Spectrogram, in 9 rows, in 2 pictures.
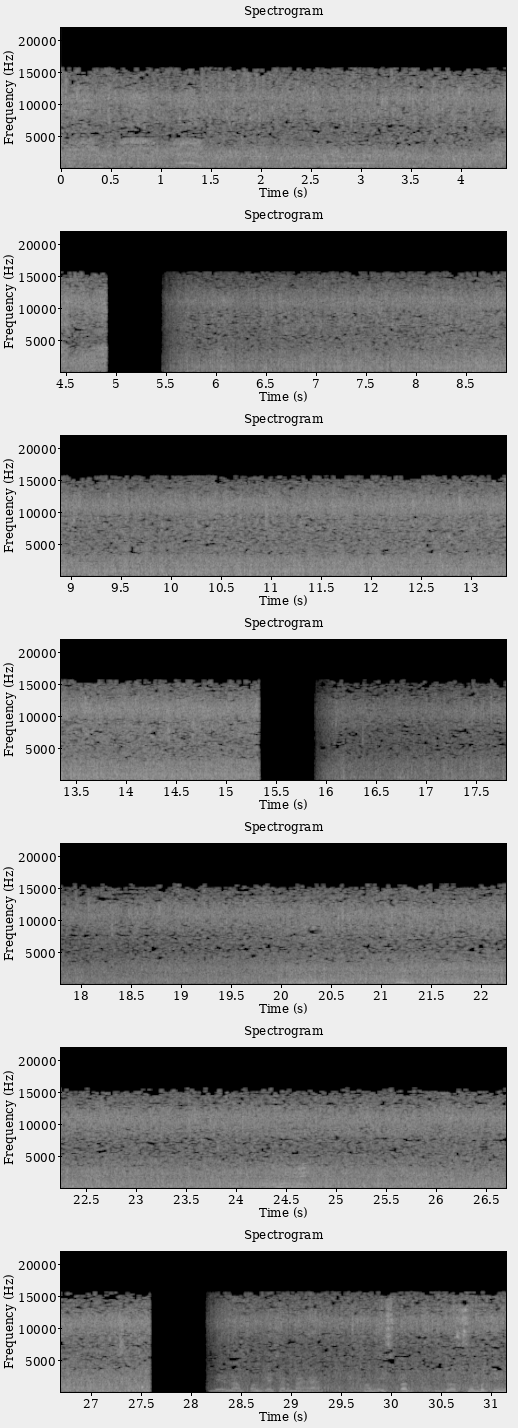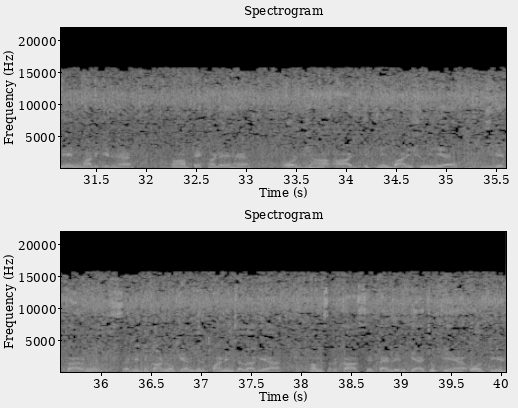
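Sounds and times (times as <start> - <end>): floodwater running: 0.0 - 4.9, 16.1 - 27.6, 28.2 - 40.0
heavy rain hissing: 0.0 - 4.9, 16.0 - 27.6, 28.2 - 40.0.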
